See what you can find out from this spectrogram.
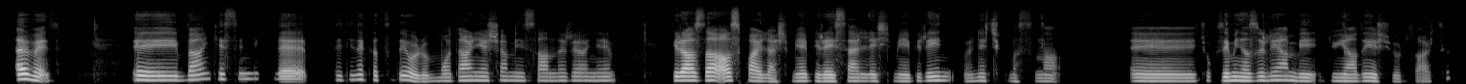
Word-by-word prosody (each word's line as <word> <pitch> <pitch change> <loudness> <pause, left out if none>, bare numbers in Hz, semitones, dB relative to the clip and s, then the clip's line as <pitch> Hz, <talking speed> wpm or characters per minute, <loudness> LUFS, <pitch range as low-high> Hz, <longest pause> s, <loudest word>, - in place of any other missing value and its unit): Evet, 200 -10 +6 0.7
eee, 195 -1 +5
ben 225 +4 +2
kesinlikle 255 - -2 0.3
dediğine 215 +2 -4
katılıyorum. 200 -8 -1
Modern 165 +3 -1
yaşam 190 0 -3
insanları, 180 0 -6
hani, 180 +1 -5 0.6
biraz 185 -1 +6
daha 195 -1 +8
az 185 +1 +5
paylaşmaya, 160 0 -1
bireyselleşmeye, 155 0 -1
bireyin 180 +2 -1
öne 155 +3 -6
çıkmasına, 150 -2 -11 0.7
eee, 155 -1 +1
çok 175 - -16
zemin 180 +1 +3
hazırlayan 185 +2 0
bir 160 -2 0
dünyada 160 -1 -2
yaşıyoruz 145 -3 -4
artık. 290 - -13
175 Hz, 105 wpm, -23 LUFS, 155-190 Hz, 0.7 s, daha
